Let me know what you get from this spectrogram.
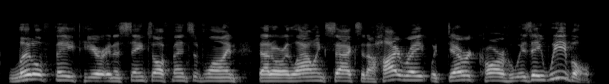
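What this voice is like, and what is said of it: Tri-state area American accent. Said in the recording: “you got the tri-state accent”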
